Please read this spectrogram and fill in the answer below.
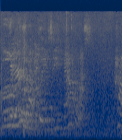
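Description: A group of children's voices calling out together, loudest at the start and dying away.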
